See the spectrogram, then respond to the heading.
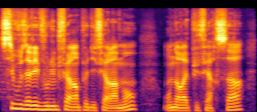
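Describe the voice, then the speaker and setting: Speaking straight to viewers into a close microphone, a man gives an informal, colloquial tutorial on audio mixing. His voice is on the low side and quick, with faint music in the background.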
